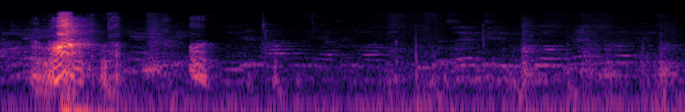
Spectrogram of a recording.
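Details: Two-month-old Labrador Retriever puppy barking for the first time: one short, sharp, loud bark near the start, a second softer yelp about a second later, then quieter murmuring human voices and faint rustling.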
